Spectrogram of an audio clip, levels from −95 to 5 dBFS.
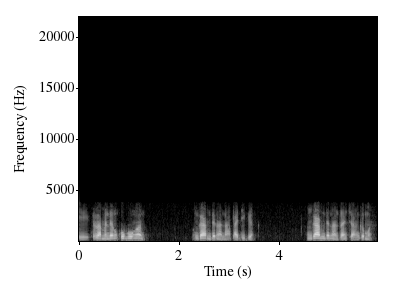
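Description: Speech coded throughout with the iLBC codec, limited to about 300 Hz to 3.6 kHz. Its plainly rough, synthetic texture fits 30 ms frames at 13.33 kbps.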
